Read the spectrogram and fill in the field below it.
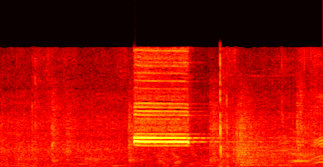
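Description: A referee's whistle blows one sharp blast.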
